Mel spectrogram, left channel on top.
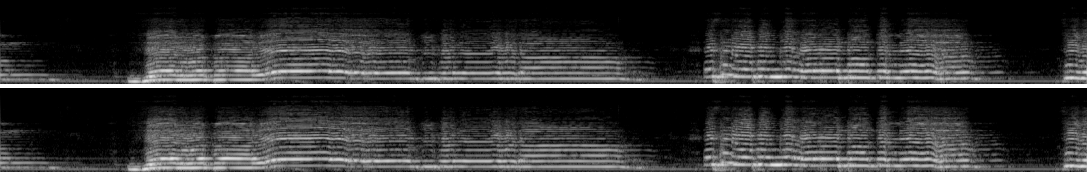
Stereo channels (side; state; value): both; normal; correlation 0.87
